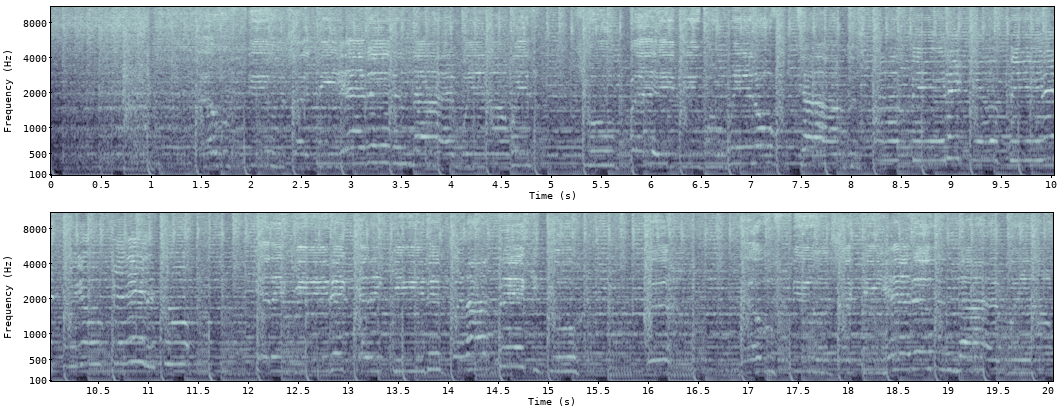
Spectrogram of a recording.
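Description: A loud, driving electronic house track with a steady four-on-the-floor kick, heavy bass and layered synth melodies running continuously without any vocals or talking.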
